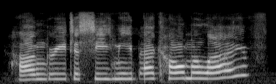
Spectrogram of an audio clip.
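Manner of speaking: put-on high child voice, tentative question; innocent little kid. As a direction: plead like a small kid in a high voice. Child character answers the man.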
